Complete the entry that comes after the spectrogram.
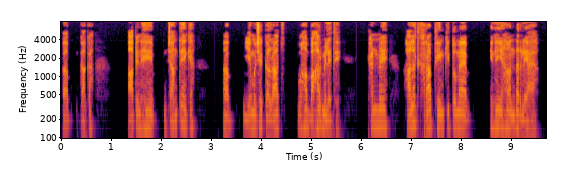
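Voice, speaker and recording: A kind but desperate young family man, voiced by a man in a storybook tale, pleading earnestly and quickening when worried. His middle-pitched voice is recorded close and dry. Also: dry recording, natural voice. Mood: puzzled. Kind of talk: storybook voice acting.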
